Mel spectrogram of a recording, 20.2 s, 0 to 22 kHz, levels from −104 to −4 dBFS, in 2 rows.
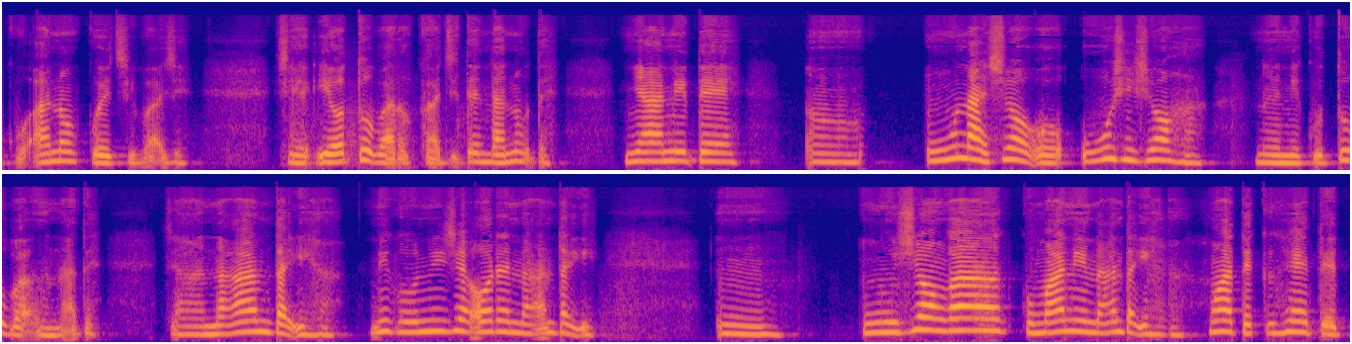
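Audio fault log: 6.43–6.52 s and 18.79–18.88 s, burst of packet loss: In each case a short run of consecutive packets never reached the receiver in time. The decoder bridged the hole by extending the last speech it had and fading it, giving roughly 60 ms of held buzz or decaying hiss. It then picked up later in the stream, so about 60 ms of speech is simply skipped, heard as a brief smeared stall followed by a small jump forward.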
